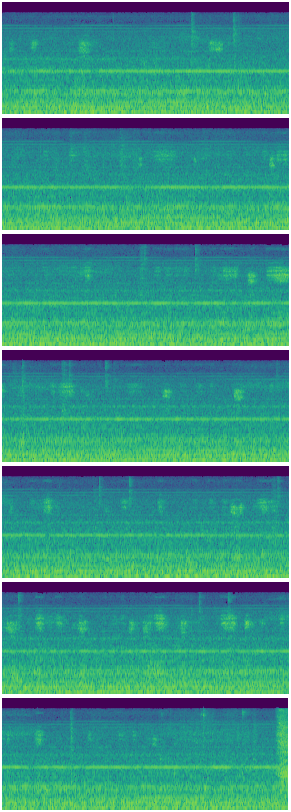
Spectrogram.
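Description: Electric freight locomotive running at a steady speed, heard from inside the driver's cab: continuous running noise with a constant high whine that holds one pitch, and scattered short high clicks and squeaks from the wheels and track.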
